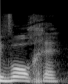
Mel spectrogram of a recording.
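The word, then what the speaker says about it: Woche: اینجا سی ها یا سی اچ رو میبینید قبلش او اومده، بنابراین باید خ تلفظ بشه، دی ووخه.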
